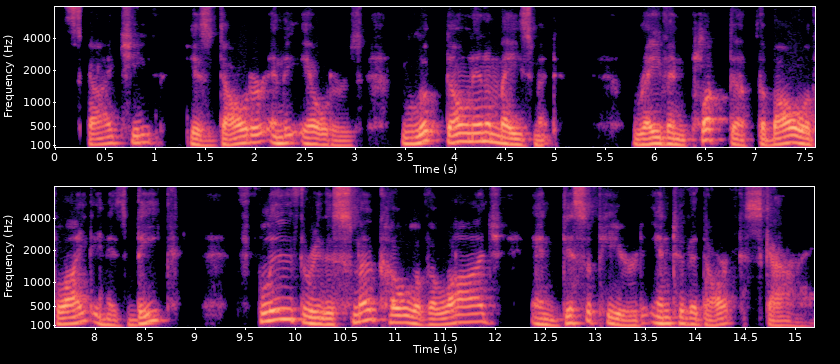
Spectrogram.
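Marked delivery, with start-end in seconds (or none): none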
